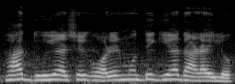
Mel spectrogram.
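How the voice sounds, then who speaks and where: A woman storyteller reads a classic short story in a measured, expressive voice. Her tone is mellow and warm, with a middle pitch. She narrates at a steady, even pace. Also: a little hiss or hum, poor audio.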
